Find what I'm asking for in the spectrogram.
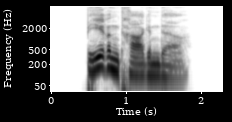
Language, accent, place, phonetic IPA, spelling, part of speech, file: German, Germany, Berlin, [ˈbeːʁənˌtʁaːɡn̩dɐ], beerentragender, adjective, De-beerentragender.ogg
- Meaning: inflection of beerentragend: 1. strong/mixed nominative masculine singular 2. strong genitive/dative feminine singular 3. strong genitive plural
